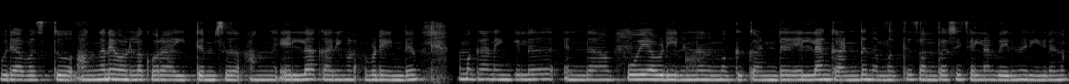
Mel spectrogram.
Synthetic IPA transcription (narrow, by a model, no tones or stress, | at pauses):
puɾaʋɐst̪uʔɐŋːɐne̞juɭːɐkureɐjtːɐmsɨɐelːaːkaːɾjɐŋːɐɭɐʋiɽe̞juɳɖɨ | nɐmukːaːɳe̞ŋɡile̞nd̪aːpo̞ːjiɐʋiɽejiɾunːɐnɐmukːɨkɐɳɖɨelːaːmkɐɳɖɨnɐmukːɨsɐnd̪o̞ːʂit͡ɕːelːaːmʋɐɾunːɐɾiːðilaːɳɨ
